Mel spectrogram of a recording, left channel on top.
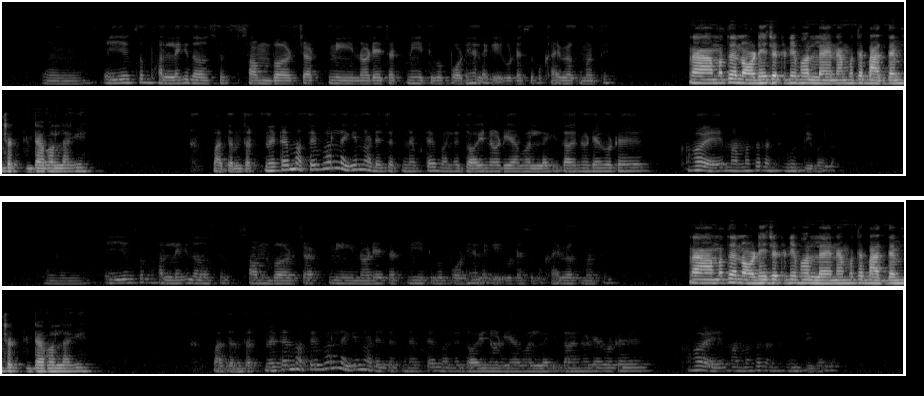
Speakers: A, on the left (about 25°); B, on the left (about 80°).
A: ହୁଁ ଇଏ ସବୁ ଭଲ ଲାଗି ଦଶ ସମ୍ବର, ଚଟଣିୀ, ନଡିଆ ଚଟଣି ହେଇଥିବ ବଢିଆ ଲାଗେ ଏଇଗୁଡ଼ା ସବୁ ଖାଇବାକୁ ମତେ -
B: ନା ମତେ ନଡିଆ ଚଟଣି ଭଲ ଲାଗେ ନା ମତେ ବାଦାମ ଚଟଣି ଟା ଭଲ ଲାଗେ।
A: ବଦାମ ଚଟନି ଟା ମତେ ବି ଭଲ ଲାଗେ ନଡିଆ ଚଟନି ଟେ ଭ ଦହି ନଡିଆ ଭଲ ଲାଗେ, ଦହି ନଡିଆ ଗୋଟେ ହଏ, ମାମା କରନ୍ତି ବହୁତ ହି ଭଲ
